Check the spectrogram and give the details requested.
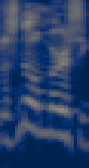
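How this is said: It is said in an excited, enthusiastic tone. The news is thrilling. "fuck yeah"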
